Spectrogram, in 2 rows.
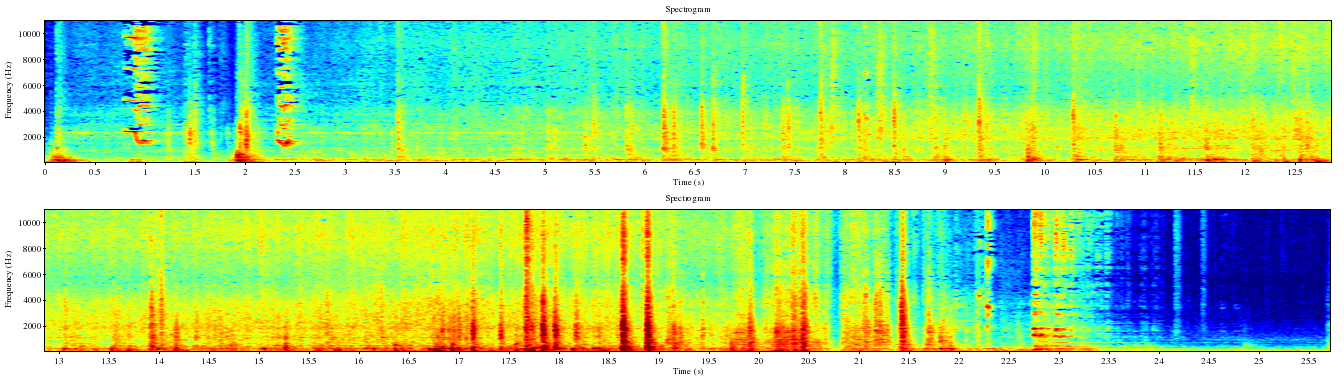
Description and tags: Queneau Fermeture rideau.1
ouverture et fermeture d'un store à manivelle
mechanical, open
